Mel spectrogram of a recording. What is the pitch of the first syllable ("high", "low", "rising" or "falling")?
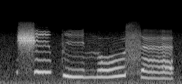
high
